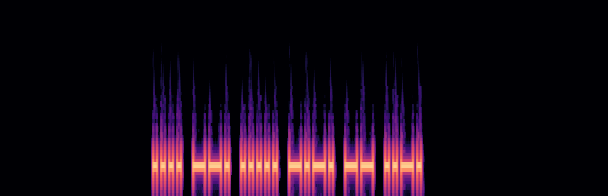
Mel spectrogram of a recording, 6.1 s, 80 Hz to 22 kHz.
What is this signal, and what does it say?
Morse code, heard as a keyed tone, about 30 wpm, 700 Hz. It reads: HG5CMF
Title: DXCC-100 Call Signs - 6 Characters - 30wpm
